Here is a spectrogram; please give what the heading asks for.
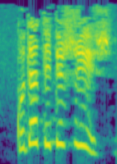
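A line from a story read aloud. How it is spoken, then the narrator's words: Stubborn one shouting. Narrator (Russian): закричал упрямый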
